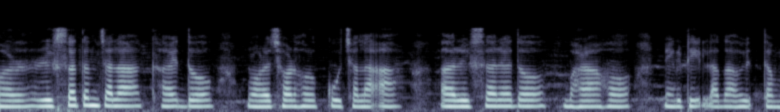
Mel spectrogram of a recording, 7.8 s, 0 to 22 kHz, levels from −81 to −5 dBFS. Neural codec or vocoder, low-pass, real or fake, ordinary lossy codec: codec, 16 kHz, 2 kbps, FunCodec, trained on Chinese and English, 25 frames a second; none; fake; none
